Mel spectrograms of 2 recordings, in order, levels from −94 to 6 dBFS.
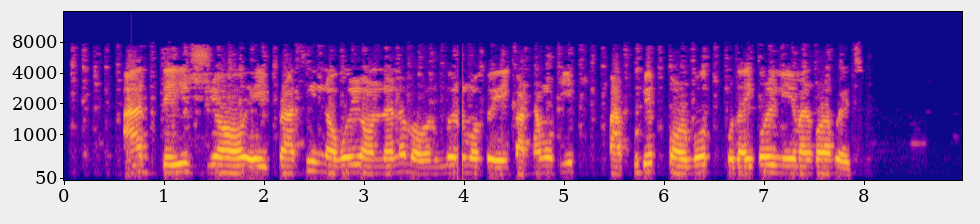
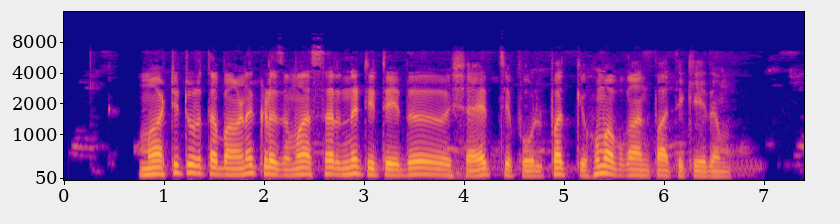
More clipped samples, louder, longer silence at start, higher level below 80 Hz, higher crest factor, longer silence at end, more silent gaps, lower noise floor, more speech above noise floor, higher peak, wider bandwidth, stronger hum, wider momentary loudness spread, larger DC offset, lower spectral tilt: neither; first, -11 LUFS vs -18 LUFS; about the same, 0.05 s vs 0.1 s; about the same, -56 dBFS vs -56 dBFS; second, 12 dB vs 18 dB; first, 1.05 s vs 0 s; second, none vs 0.55-0.69 s; first, -56 dBFS vs -50 dBFS; first, 45 dB vs 33 dB; about the same, 0 dBFS vs 0 dBFS; about the same, 7.8 kHz vs 7.6 kHz; neither; about the same, 6 LU vs 6 LU; neither; second, -3.5 dB/octave vs -7 dB/octave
